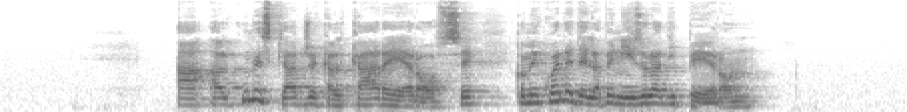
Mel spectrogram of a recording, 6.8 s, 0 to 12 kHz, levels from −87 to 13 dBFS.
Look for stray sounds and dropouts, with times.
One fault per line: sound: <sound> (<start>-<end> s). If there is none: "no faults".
no faults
